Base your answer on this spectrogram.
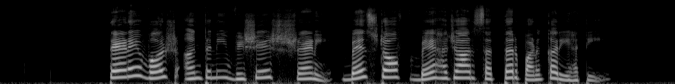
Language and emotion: Gujarati, neutral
